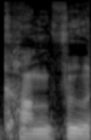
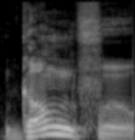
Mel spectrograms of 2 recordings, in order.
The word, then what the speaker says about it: kung fu: Now just to clarify, the difference between kung fu and gung fu, they're technically the same, but there was a translation error when kung fu, or when gung fu, which is like the actual way it's pronounced, was brought to Western civilization.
